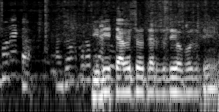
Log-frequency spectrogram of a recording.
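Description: A person talking, with a short pause about half a second in.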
